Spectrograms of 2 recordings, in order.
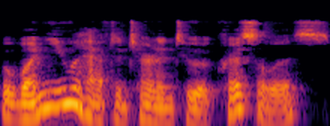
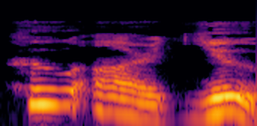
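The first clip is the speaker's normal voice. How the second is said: lazy, drowsy, half-awake voice, high and raised; 7 semitones higher, 5 dB louder than usual. Narrator reads the Caterpillar first addressing Alice, in a languid, sleepy voice. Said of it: "addressed her in a languid, sleepy voice".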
